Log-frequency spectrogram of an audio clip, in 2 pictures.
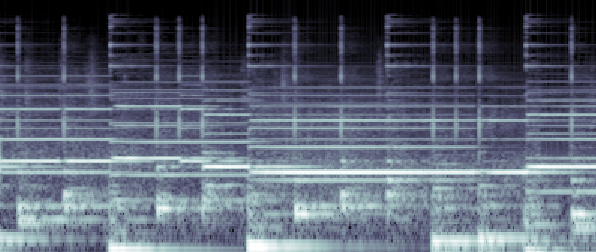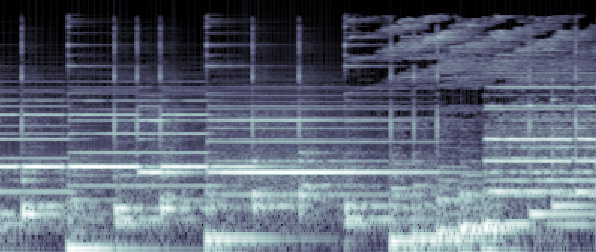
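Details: A bright chiming tune like a music box or glockenspiel plays throughout over a steady bass, with no animal heard.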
